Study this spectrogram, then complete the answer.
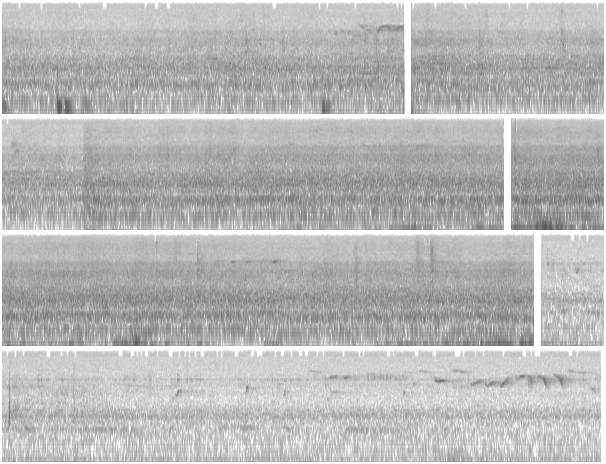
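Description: A dense, steady buzzing of thousands of honey bees at a hive surrounds the listener, close and continuous, with faint bird chirps now and then.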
